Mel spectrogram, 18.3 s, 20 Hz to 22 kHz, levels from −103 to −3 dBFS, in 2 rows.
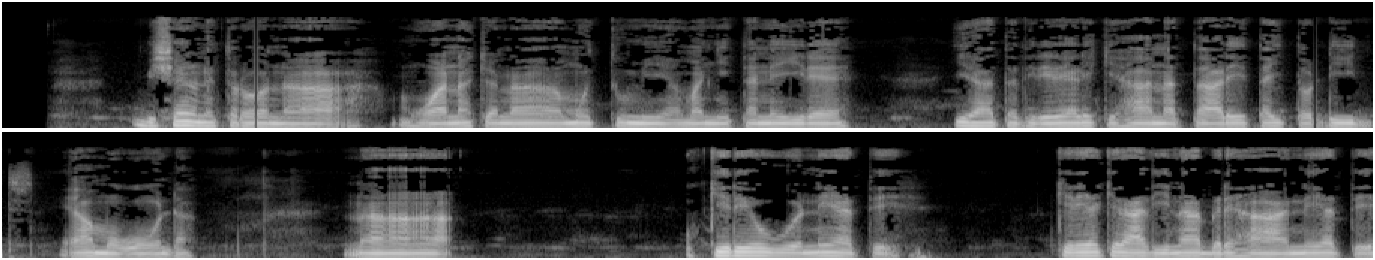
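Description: Speech runs throughout with a watery, swirly coarseness, and on a spectrogram nothing reaches above 13 kHz, where a hard horizontal ceiling sits over flickering, patchy high bands. This is plainly audible codec damage, likely MP3 compression at a low bitrate of around 40 kbps. Two blocks of digital silence, each 20 ms long, fall at 1.68 to 1.70 s and 8.74 to 8.76 s. Each is heard as a short hole. The waveform drops abruptly to silence and jumps back with no fade.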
